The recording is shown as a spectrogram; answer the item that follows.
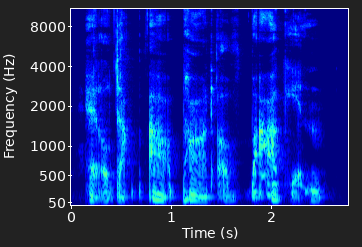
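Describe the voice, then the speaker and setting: A man puts on a character voice. He growls as he speaks. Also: very deep, low pitch for a man. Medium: read story. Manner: clipped broken grammar, curt.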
